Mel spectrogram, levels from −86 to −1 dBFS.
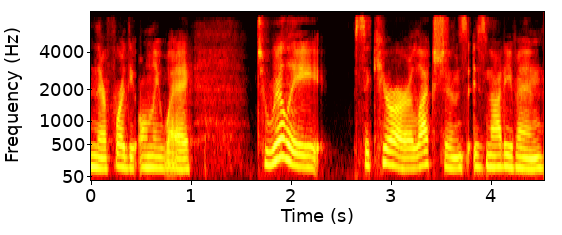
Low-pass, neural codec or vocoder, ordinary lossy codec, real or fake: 7.2 kHz; codec, 16 kHz, 4 kbps, X-Codec, WavLM features, trained on Multilingual LibriSpeech; AAC, 32 kbps; fake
